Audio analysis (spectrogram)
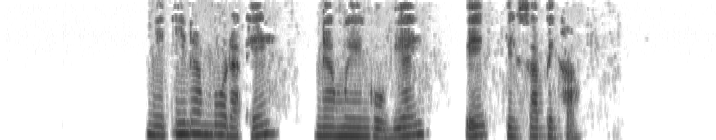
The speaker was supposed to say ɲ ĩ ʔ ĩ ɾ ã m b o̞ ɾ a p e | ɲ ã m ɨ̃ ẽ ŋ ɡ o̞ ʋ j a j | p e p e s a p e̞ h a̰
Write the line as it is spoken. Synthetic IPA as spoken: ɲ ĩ ʔ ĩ ɾ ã m b o̞ ɾ a ʔ e | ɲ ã m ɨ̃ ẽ ŋ ɡ o̞ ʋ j a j | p e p e s a p e̞ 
